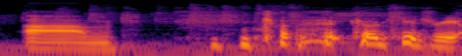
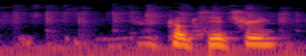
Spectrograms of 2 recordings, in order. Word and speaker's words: coquetry: Coquetry. Different emphasis. I put the emphasis on the wrong syllable.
